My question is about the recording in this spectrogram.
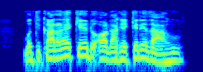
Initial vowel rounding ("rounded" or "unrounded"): rounded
